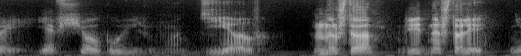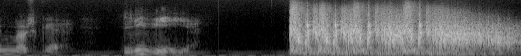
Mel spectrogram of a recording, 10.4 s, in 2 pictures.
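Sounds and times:
speech: 0.2 - 7.2
pistol shots: 8.1 - 10.4.

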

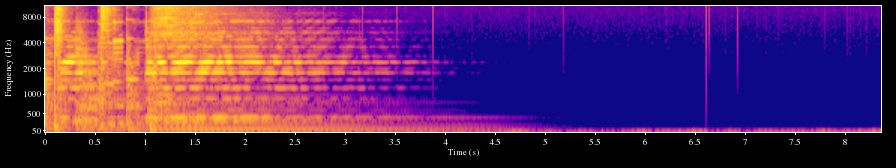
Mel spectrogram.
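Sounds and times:
honky tonk music: 0.0 - 4.8.

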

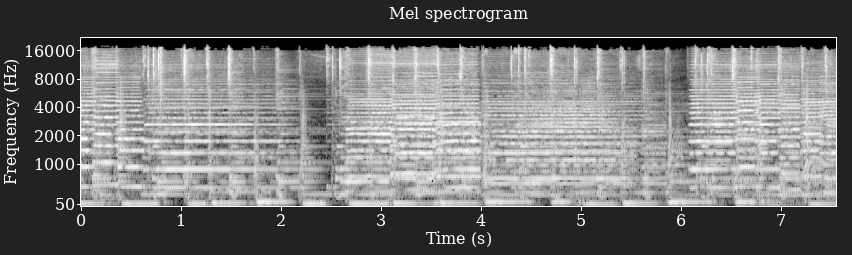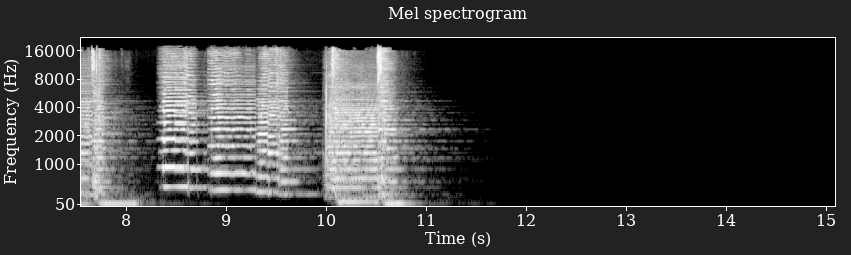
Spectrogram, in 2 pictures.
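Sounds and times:
tango music: 0.0 - 11.3.

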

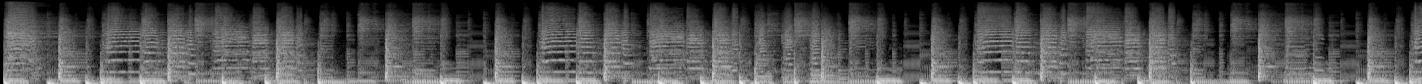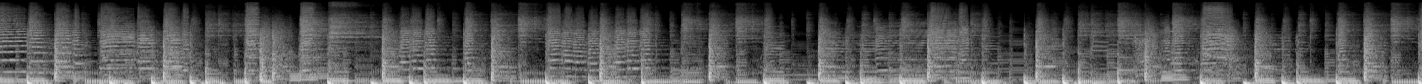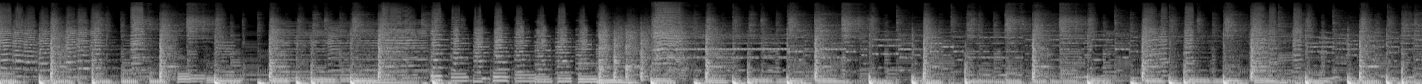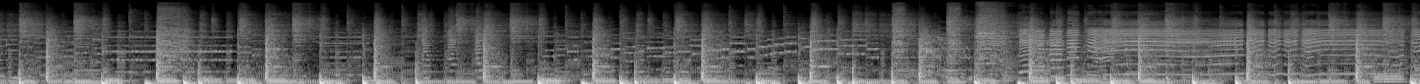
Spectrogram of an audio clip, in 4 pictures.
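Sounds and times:
funky noises: 0.0 - 56.8.

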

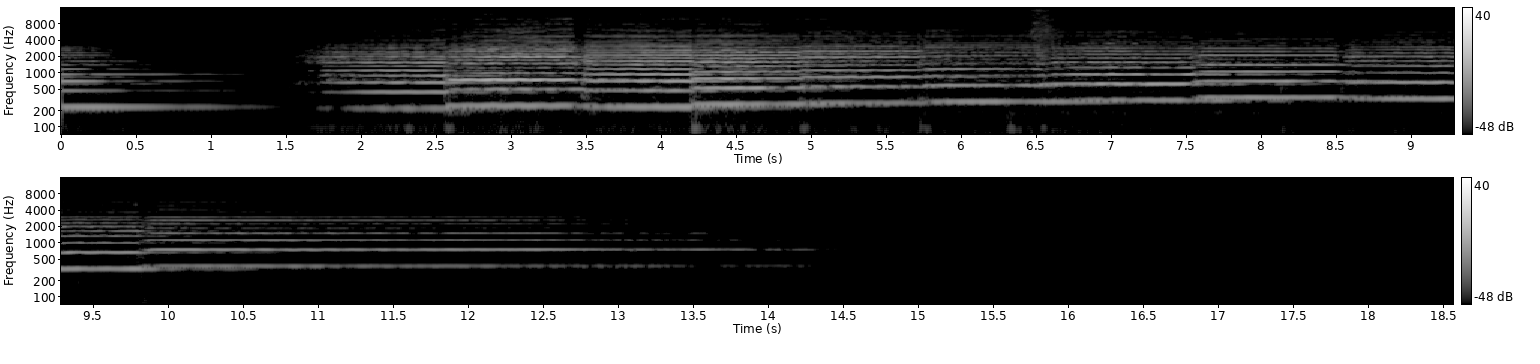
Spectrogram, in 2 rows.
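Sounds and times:
solo violoncello playing staccato and legato: 1.8 - 11.0.

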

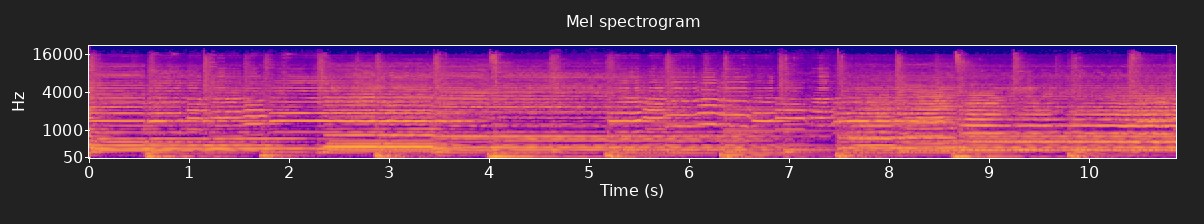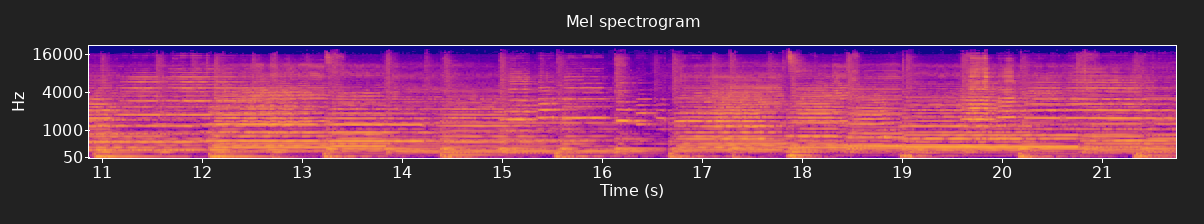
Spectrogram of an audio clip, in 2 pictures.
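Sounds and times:
jazz orchestra playing: 0.0 - 21.7.

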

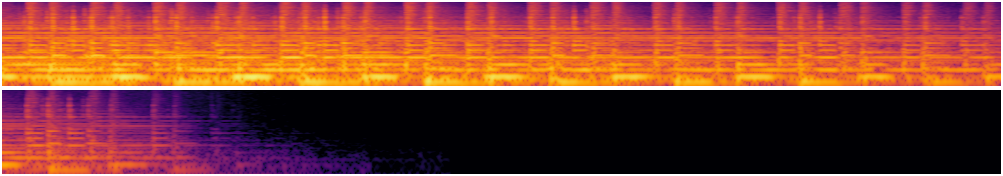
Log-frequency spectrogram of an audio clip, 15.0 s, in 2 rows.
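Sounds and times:
riding guitars playing: 0.0 - 8.7.

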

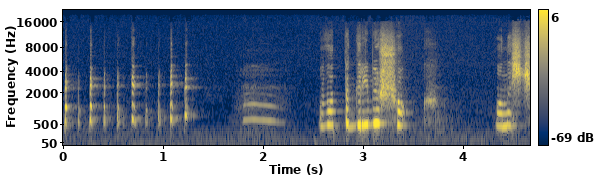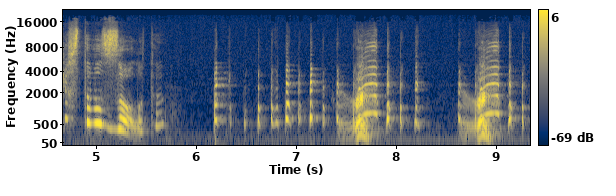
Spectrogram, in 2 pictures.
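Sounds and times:
hen clucking loudly with harsh squawks: 0.0 - 1.4, 6.2 - 9.3
speech: 4.5 - 5.8, 7.5 - 8.0, 8.8 - 9.2.

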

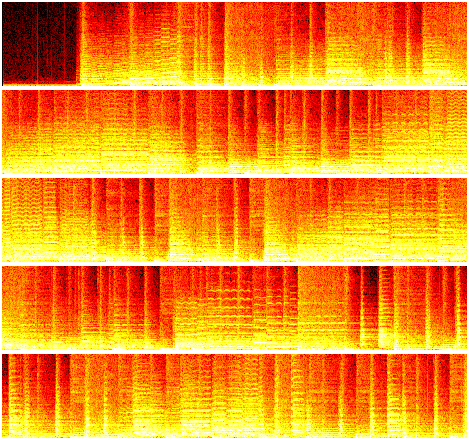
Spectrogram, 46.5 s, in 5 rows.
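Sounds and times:
dance orchestra playing a waltz: 1.6 - 46.4.

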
